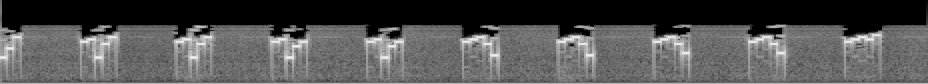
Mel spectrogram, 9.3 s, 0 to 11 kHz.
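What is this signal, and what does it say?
Five-tone selective call (ZVEI), heard as quick runs of five tones, tones of about 70 ms. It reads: 89170 89170 89168 89168 89072 89072 89073 89073 89099
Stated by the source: Five-tone ZVEI selective call received by SDR.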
